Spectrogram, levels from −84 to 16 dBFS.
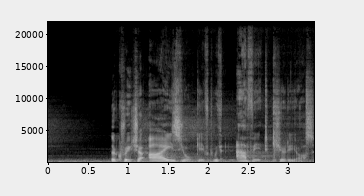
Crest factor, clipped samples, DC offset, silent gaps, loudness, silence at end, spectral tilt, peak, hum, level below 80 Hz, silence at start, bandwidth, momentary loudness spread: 20 dB; under 0.1%; under 0.1%; none; -18 LUFS; 0 s; -3 dB/octave; 0 dBFS; none; -38 dBFS; 0 s; over 20 kHz; 24 LU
